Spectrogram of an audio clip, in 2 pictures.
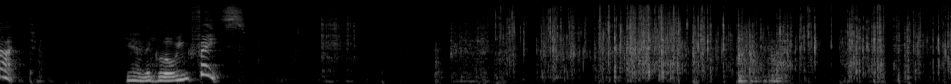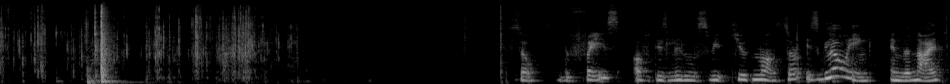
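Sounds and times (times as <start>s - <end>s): plastic packaging crinkling: 4.5s - 12.7s.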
